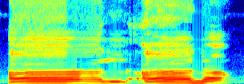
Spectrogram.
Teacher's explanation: تو یہ حرف مدہ کے بعد والا حرف پر جزم ہے تو یہاں پر مد لازم کا قاعدہ ہوگا، 4 الف کے برابر کھینچ کر پڑھیں گے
